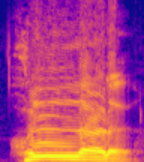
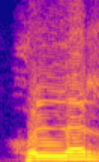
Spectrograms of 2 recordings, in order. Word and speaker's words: हुल्लड़: और कुछ और शब्द देखिए, हुल्लड़, हुल्लर नहीं हुल्लड़।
